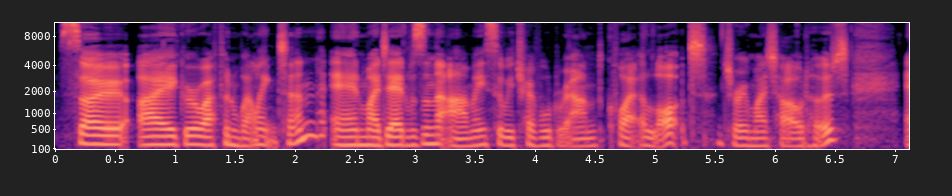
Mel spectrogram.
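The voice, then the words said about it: Strong New Zealand accent. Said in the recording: “I grew up in New Zealand. You can tell from the very strong accent I haven't managed to lose.”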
